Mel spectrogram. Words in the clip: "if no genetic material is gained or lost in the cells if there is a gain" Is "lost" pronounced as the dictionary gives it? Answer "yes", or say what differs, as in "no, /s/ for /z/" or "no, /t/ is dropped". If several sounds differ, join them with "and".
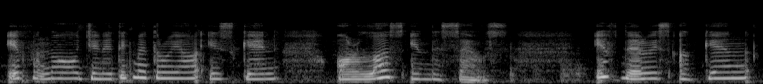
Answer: no, /t/ is dropped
